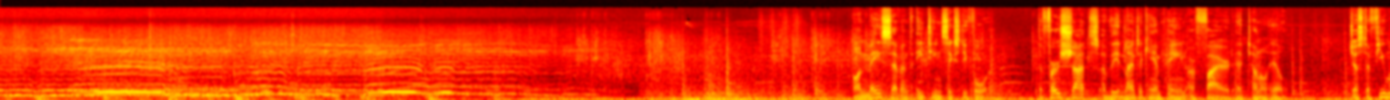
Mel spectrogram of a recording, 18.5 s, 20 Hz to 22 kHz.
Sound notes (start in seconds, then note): 0.1 humming spiritual song; 7.0 shots fired; 7.0 wind blowing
